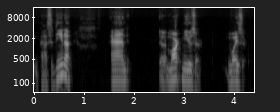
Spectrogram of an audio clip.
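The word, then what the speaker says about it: Meuser: Pasadena and Mark Muer moiser this is actually how his name is pronounced Mark moiser who ran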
